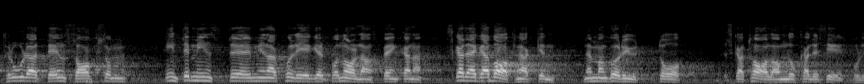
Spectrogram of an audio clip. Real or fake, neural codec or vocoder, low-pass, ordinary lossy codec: real; none; 7.2 kHz; none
